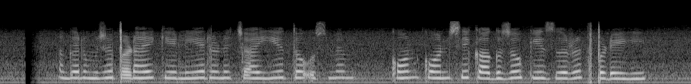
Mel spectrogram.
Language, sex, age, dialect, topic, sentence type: Hindi, female, 18-24, Hindustani Malvi Khadi Boli, banking, question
